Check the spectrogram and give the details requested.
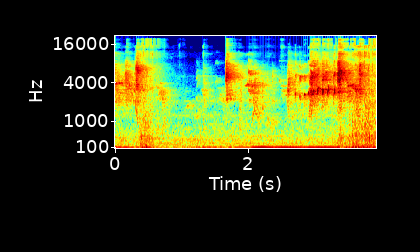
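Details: Lovebirds kept as pets in a calm indoor setting, giving bursts of sharp high chirps and squeaky calls separated by quieter gaps, with a steady low hum underneath.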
